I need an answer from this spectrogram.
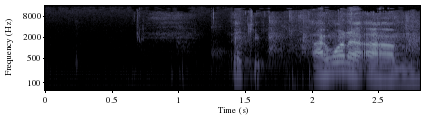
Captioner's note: audience applauding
